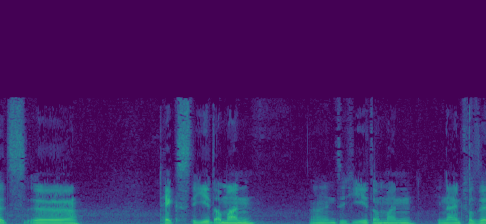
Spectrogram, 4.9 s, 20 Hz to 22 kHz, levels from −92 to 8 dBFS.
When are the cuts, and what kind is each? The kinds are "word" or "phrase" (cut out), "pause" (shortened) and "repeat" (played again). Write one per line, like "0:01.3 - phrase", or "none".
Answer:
0:01.9 - word
0:03.4 - word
